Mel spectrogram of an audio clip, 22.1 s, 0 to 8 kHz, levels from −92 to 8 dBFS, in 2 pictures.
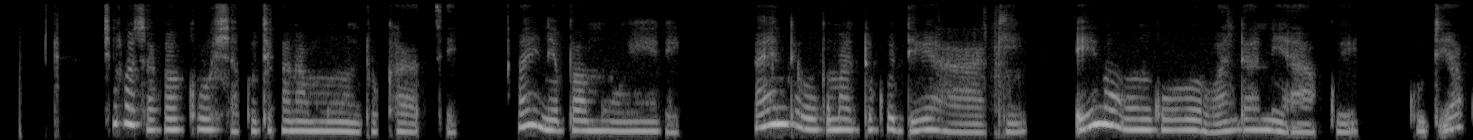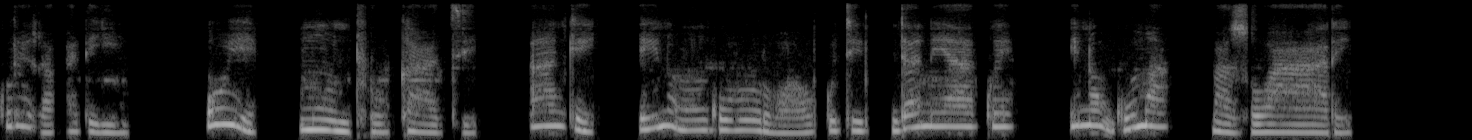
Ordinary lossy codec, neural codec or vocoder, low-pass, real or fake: AAC, 48 kbps; none; 7.2 kHz; real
